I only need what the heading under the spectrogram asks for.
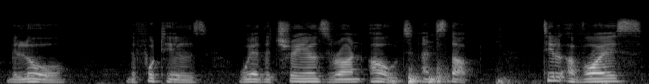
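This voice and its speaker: A man reading a self-help audiobook in a deliberate manner, breaking sentences into short phrases with frequent pauses. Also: mid-range voice. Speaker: audiobook reader, teacher.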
